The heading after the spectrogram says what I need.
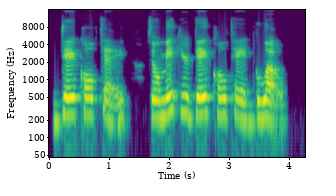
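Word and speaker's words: décolleté: says make your decollete i was saying decollete but i think it's pronounced de colte so make your decollete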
